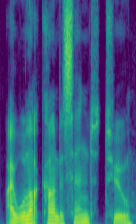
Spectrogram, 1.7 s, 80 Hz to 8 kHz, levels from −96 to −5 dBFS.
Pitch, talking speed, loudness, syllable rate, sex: 115 Hz, 175 wpm, -19 LUFS, 4.7 syllables/s, male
